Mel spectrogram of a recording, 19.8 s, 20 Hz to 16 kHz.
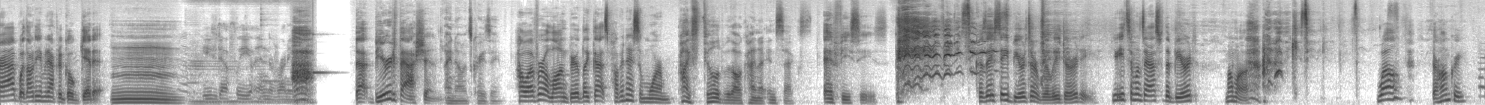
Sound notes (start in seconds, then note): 4.2 Trixie gasps; 13.6 fizzles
